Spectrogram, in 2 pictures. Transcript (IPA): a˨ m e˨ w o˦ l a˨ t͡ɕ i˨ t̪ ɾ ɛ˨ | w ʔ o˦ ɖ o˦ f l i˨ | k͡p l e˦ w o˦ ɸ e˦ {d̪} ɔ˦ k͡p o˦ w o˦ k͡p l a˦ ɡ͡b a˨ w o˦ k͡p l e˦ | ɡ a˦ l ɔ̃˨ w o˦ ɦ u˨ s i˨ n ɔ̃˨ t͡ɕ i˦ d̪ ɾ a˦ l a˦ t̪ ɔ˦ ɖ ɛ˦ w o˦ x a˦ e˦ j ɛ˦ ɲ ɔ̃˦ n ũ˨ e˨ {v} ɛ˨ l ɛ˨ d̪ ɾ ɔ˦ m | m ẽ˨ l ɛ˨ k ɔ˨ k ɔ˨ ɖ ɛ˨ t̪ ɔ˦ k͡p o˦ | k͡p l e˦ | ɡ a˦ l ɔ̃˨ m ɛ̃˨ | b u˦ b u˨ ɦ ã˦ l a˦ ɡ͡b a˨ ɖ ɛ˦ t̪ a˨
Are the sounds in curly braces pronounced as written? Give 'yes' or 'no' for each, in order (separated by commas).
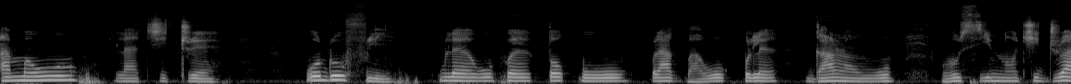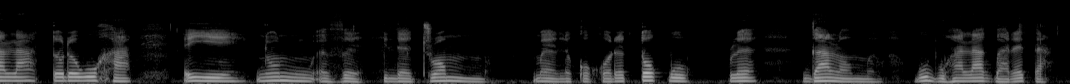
no, yes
